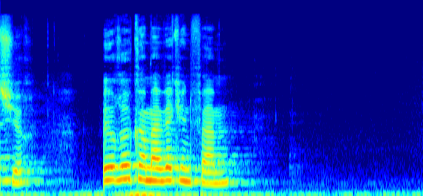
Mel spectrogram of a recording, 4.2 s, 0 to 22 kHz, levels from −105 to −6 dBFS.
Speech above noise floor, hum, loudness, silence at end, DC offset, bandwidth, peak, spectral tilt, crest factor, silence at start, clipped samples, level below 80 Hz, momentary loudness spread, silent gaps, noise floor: 32 dB; none; -35 LUFS; 1.55 s; under 0.1%; 16.5 kHz; -20 dBFS; -5 dB/octave; 18 dB; 0 s; under 0.1%; -64 dBFS; 14 LU; none; -67 dBFS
